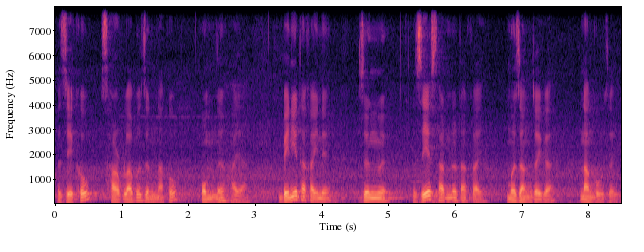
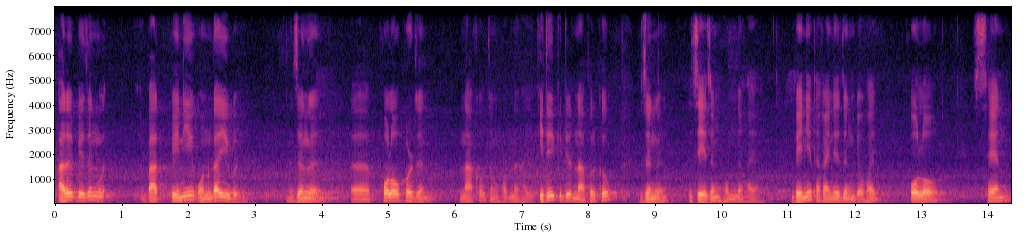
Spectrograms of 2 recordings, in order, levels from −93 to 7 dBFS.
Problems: none marked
